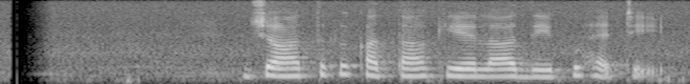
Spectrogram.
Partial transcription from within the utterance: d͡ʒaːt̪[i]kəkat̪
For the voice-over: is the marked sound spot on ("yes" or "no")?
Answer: yes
